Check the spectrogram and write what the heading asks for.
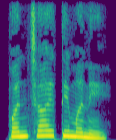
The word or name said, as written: ಪಂಚಾಯ್ತಿಮನೆ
